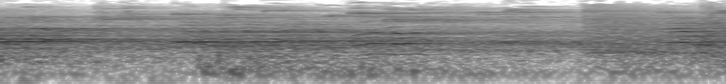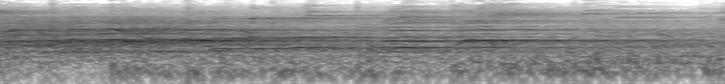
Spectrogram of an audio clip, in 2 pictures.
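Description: Live basketball in a gym hall: the ball bounces on the hardwood court, sneakers squeak with short, high, flat-pitched chirps, and players' voices echo in the hall.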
